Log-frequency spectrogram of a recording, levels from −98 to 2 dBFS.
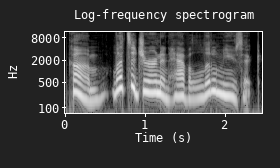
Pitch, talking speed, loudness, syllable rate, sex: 225 Hz, 195 wpm, -16 LUFS, 4.6 syllables/s, female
